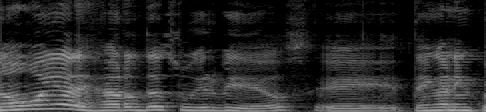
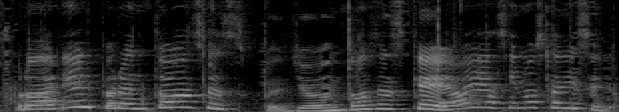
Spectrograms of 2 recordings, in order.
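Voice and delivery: high, soft, prissy voice; imagined viewer correcting Daniel, high and soft; mock correcting viewer; 7 semitones higher, 7 dB quieter than usual. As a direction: play a picky viewer scolding softly. Imagined viewer correcting his Spanish.

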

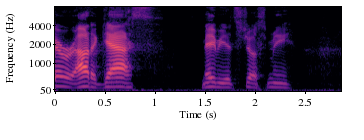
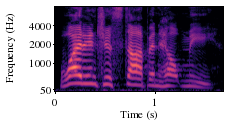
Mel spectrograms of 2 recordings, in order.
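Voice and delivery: normal talking voice

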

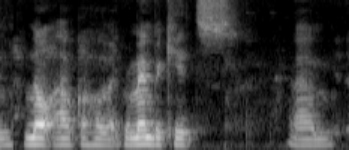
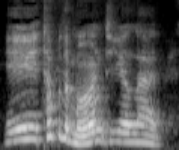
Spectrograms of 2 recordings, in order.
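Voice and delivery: quick, high mock Irish greeting; bad Irish accent; 7 semitones higher, 4 dB louder than usual. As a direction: toss out a badly faked Irish lilt. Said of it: "Can't really do an Irish accent".

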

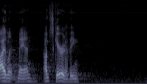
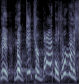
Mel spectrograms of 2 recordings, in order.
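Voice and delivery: higher and louder, eager rush; rally your friend to the cause; thrilled excitement; 12 semitones higher, 9 dB louder than usual. Retold or imitated. Young man urging his friend to grab Bibles, thrilled. Thrilled to convert whole church.

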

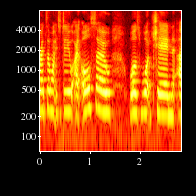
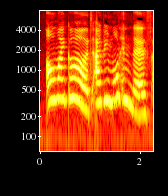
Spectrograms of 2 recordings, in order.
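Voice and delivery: higher, thrilled outburst over a gift; excited; 7 semitones higher, 4 dB louder than usual. Real, not acted. Opening a long-wanted book from a friend, thrilled. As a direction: gasp of real delight.

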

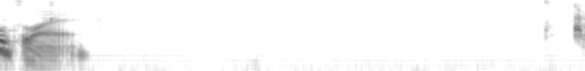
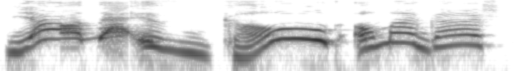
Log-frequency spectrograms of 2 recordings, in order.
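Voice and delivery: awed gush; 10 semitones higher than usual. Real, not acted. Gushing over foiled notepad.

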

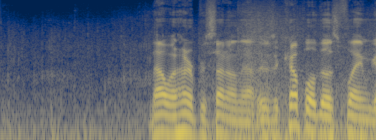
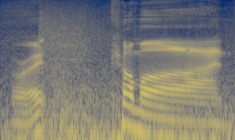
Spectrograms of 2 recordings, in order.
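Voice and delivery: ordinary talk

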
